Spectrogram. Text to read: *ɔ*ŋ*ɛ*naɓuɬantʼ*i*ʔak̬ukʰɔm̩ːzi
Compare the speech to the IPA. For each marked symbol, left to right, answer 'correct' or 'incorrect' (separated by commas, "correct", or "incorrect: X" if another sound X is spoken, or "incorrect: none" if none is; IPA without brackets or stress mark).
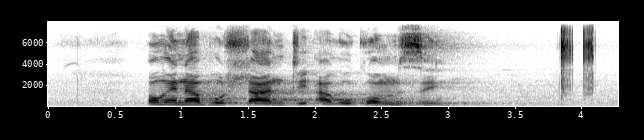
correct, correct, correct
